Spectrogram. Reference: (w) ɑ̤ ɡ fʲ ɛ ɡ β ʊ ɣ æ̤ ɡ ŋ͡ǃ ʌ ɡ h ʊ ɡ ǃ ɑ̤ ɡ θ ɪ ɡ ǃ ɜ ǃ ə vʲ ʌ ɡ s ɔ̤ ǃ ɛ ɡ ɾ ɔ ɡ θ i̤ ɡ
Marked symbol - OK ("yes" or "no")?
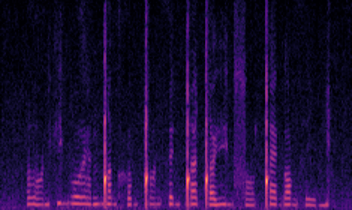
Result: no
